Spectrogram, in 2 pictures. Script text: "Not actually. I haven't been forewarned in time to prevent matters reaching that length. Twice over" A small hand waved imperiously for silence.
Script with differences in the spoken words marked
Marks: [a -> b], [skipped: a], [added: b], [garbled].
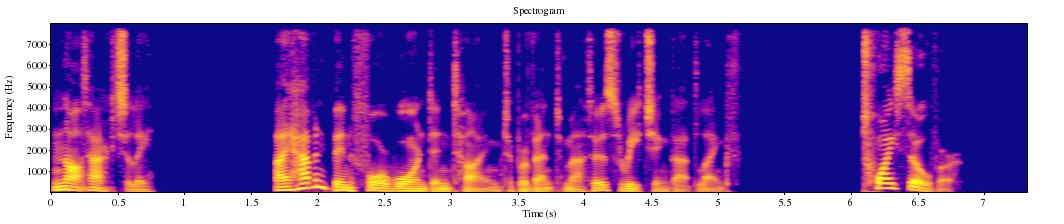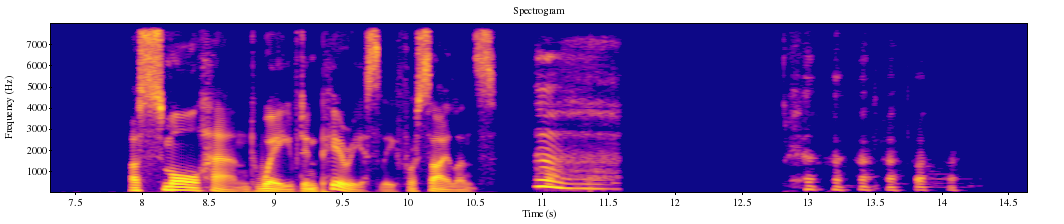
"Not actually. I haven't been forewarned in time to prevent matters reaching that length. Twice over" A small hand waved imperiously for silence.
